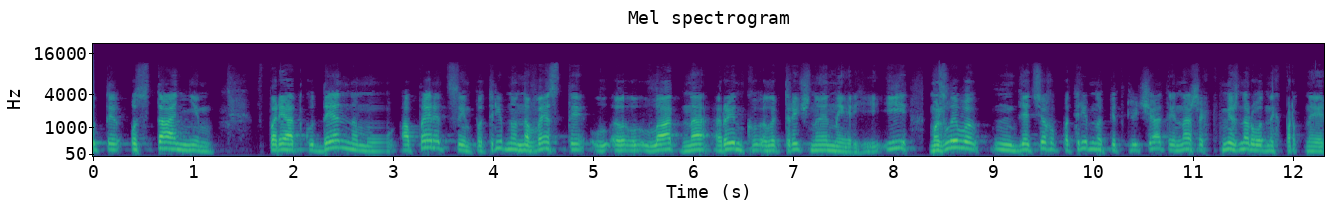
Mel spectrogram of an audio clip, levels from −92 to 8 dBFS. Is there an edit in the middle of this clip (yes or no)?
yes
